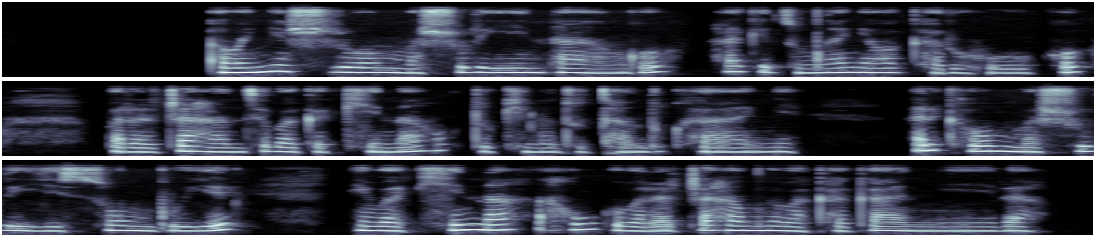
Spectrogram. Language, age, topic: Rundi, 25-35, education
